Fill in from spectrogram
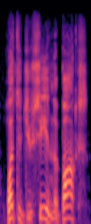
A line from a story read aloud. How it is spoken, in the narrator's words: Sylvie eagerly inquired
